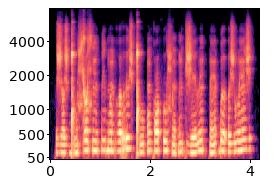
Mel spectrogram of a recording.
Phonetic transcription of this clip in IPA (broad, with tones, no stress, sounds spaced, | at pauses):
ʒ ʌ˩ ʒ ɡ͡ǃ u˩ ɕ ʌ˦˥ ɕ ĩ˧ k͡p i˧ b ə̃˧ bʱ ʌ˧ r ɨ˦˥ ʒ ǃʼ u˩˧ ʔ õ˧ k ɔ˩˥ θ u˧ ɕ ũ˩ ɓ ĩ˧ k ʒ e˩˧ ð ĩ˦˥ ʔ p ẽ˩˥ ɓ ə˦˥ ʔ ə˦˥ ʒ β ẽ˦˥ ʒ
